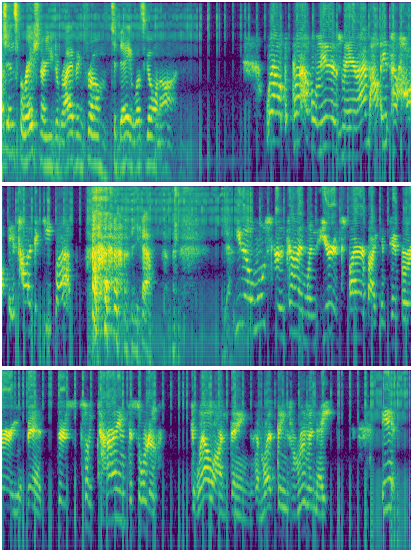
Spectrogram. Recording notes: This is a raw interview presented because sometimes the conversation is more important than the quality of the audio.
